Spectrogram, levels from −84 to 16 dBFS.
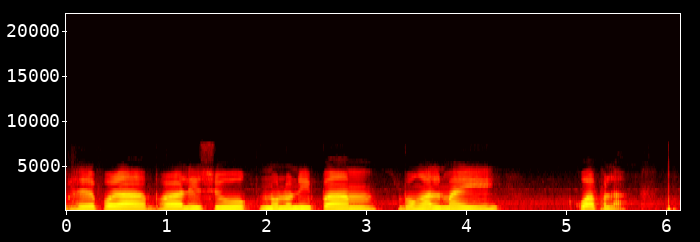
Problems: constant background noise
